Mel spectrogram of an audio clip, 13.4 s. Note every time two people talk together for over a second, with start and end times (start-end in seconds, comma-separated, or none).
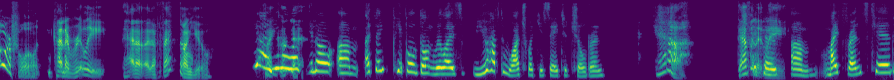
none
